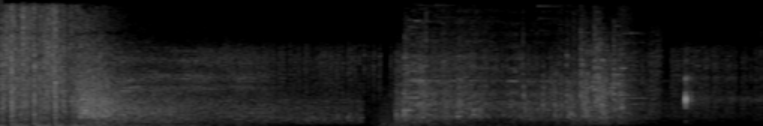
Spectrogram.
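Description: Torpedoes strike an enemy ship in World of Warships, heavy booming impacts that open loud and fade into rumbling, a second swell midway and a sharp short crack near the end.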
